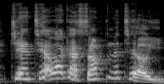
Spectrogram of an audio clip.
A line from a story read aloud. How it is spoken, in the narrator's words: Tracy screamed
